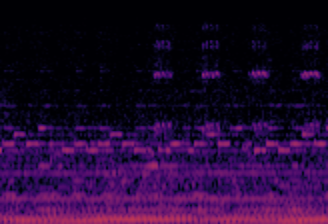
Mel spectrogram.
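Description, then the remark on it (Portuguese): Crickets chirp in short, evenly spaced bursts, four in quick succession, faint and high-pitched over a low, steady background hum, with no one talking. “Tá ouvindo os grilos aí, Valdinei?”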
